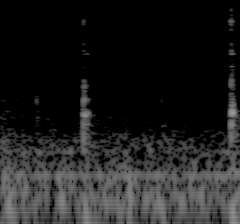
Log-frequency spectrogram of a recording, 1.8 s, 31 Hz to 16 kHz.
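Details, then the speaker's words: Sunbeam Mixmaster 12 mixer after repair and lubrication; two crisp, distinct clicks about a second apart in a quiet room, off-switch detent engaging properly, which had not worked before because the switch contact had snapped off. "You hear that click? There's a detent in there, and that needs to work. That's what didn't work when I got it."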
